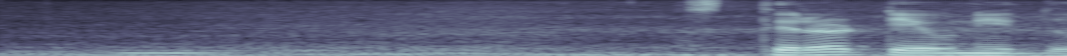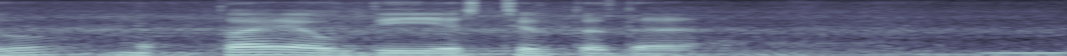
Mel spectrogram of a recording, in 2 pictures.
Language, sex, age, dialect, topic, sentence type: Kannada, male, 36-40, Dharwad Kannada, banking, question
